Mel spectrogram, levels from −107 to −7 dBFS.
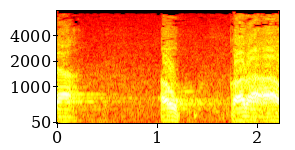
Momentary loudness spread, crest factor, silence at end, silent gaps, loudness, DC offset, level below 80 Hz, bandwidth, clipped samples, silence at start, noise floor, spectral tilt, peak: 22 LU; 12 dB; 0 s; none; -13 LUFS; under 0.1%; -46 dBFS; 8 kHz; under 0.1%; 0 s; -37 dBFS; -4 dB/octave; -2 dBFS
